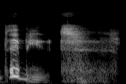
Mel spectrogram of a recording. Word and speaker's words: debut: You made quite the debut, bitch. Debut. T is silent at the end.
